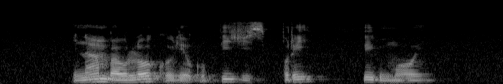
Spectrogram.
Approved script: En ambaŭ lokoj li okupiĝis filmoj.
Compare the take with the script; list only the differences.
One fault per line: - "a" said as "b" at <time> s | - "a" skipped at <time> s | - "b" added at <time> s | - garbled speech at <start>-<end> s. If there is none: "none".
- "pri" added at 2.9 s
